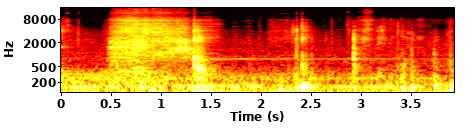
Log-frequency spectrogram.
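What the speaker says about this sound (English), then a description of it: "I'll give it another mix." Pad krapow stir-fry being mixed in a pan, a steady scraping and rubbing of a utensil against the metal pan for about a second, then softer intermittent clinks and scrapes, with no talking.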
